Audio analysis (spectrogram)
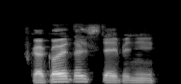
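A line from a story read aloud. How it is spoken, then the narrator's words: Almost calm. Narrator (Russian): сказал Стахеев почти спокойно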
